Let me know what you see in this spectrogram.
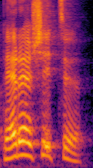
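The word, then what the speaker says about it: בְּרֵאשִׁית: 자, 알렙이나 아인이라고 하는 그 문자는 모음이 없으면 그냥 묵음이 되는 거예요. 그래서 배, 레 하고 요건 묵음이고요. 그 다음에 쉬. 요건 장모음이죠. 시트. 한번 해보죠. 베레시트.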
